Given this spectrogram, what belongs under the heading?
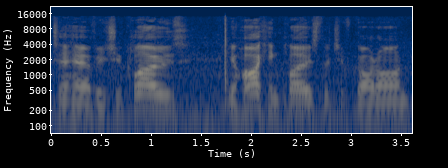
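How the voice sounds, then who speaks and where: A man's voice shows ordinary pitch variation amid noticeable background noise. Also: dry sound with no echo. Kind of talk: tutorial. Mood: enthusiastic, friendly. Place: open country.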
